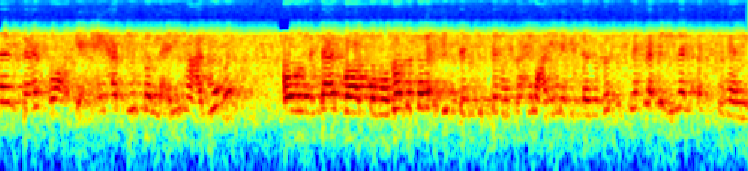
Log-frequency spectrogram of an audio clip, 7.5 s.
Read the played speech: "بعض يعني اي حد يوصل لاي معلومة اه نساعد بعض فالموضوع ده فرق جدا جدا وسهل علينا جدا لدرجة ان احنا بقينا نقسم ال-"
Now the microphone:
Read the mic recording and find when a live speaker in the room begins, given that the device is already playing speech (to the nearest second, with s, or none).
none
